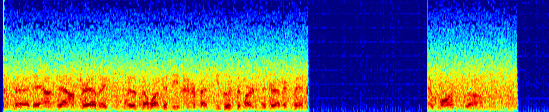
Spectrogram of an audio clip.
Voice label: Airports 122.7, Radio; KSTE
